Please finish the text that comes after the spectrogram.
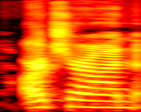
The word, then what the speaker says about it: Archeron: archeron I don't know archeron is how I pronounce it uh sisters yes um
